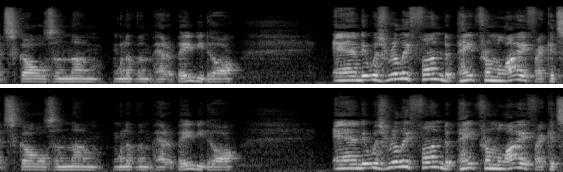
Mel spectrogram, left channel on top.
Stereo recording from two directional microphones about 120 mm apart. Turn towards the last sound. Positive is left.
turn(degrees=10)  # may be behind; listen again after turning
